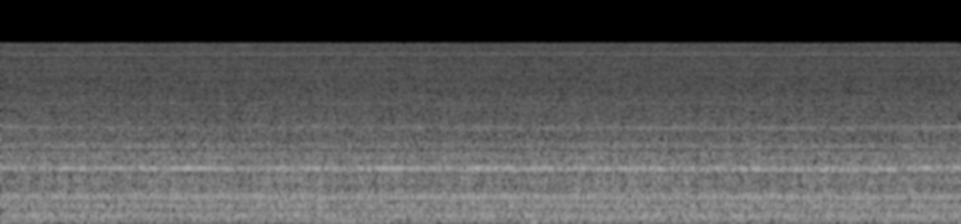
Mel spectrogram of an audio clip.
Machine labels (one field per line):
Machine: pump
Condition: abnormal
